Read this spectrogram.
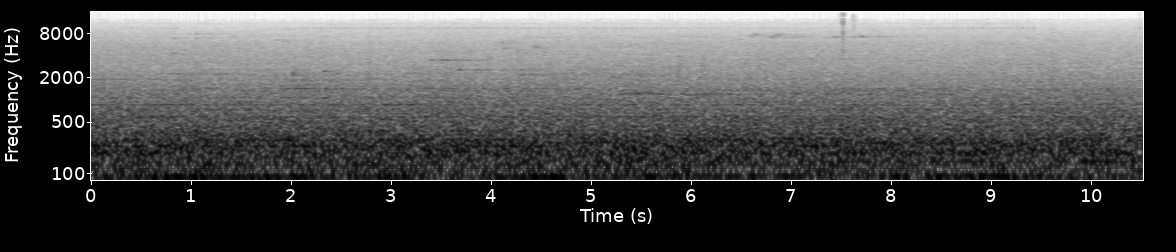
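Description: A ceiling fan hums steadily.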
